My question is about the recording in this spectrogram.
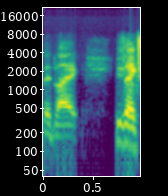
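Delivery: ordinary talk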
